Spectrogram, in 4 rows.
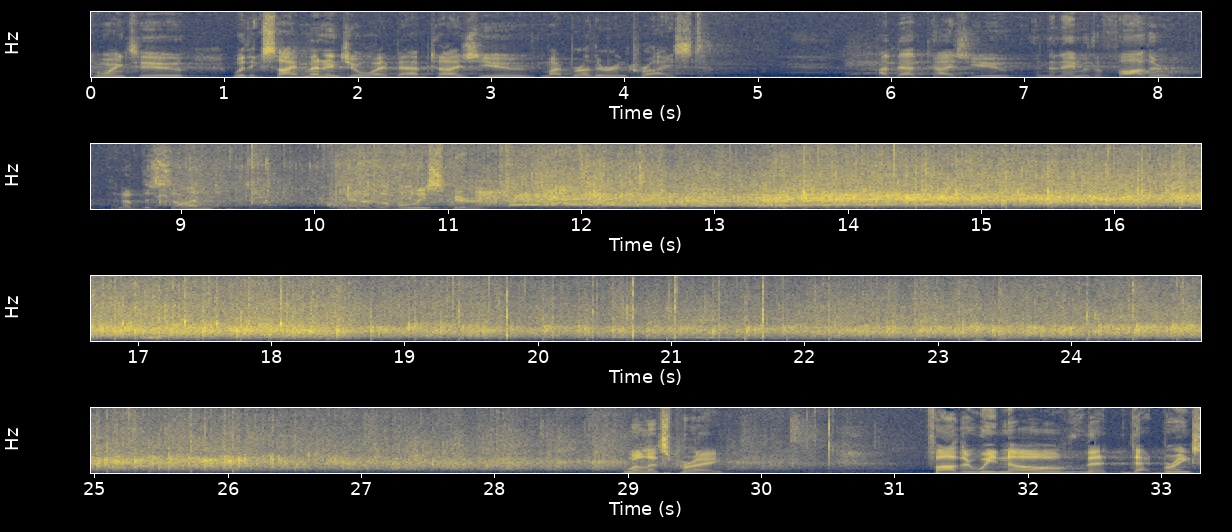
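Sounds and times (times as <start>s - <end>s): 
speech: 0.0s - 4.7s, 5.9s - 11.6s, 29.0s - 29.9s, 31.3s - 33.2s
audience clapping after a baptism: 9.0s - 30.8s.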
